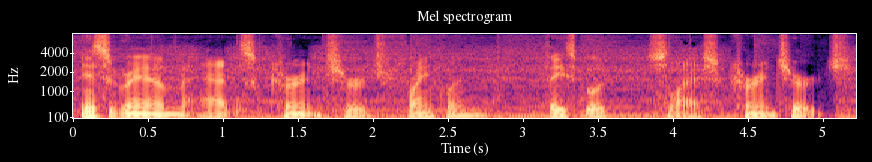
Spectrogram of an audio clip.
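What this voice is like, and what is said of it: Put-on radio announcer voice. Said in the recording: “This is my best radio voice. The NPR voice requires you to get really close.”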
